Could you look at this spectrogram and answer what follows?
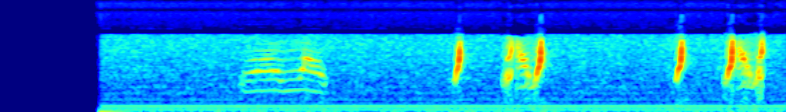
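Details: Common quail calling: after a soft faint warble, two quick three-note phrases of sharp, clipped notes, a short pause between notes and about a second between phrases, over a steady low electrical hum.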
